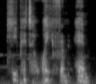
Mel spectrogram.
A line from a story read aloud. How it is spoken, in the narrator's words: He paused and then whispered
